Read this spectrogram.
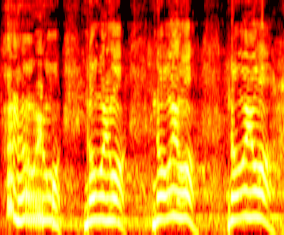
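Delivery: loud, high-pitched mock panic; hammed-up fretting, repeated in a high, loud voice; stressed-out. Husband contradicting his relaxed wife, stressed-out. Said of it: "I'm stressing".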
